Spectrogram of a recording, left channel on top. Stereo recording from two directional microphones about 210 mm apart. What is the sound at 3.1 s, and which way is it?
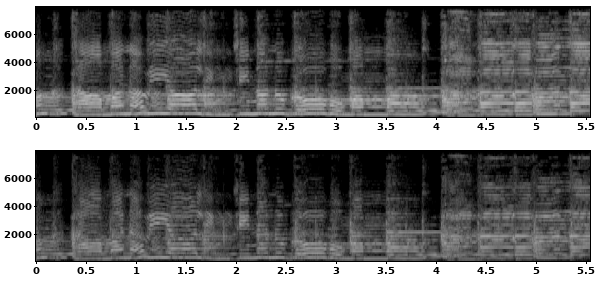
Music, 40° left (ahead or behind).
